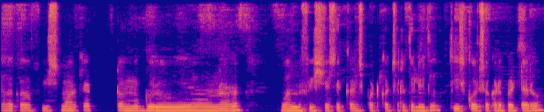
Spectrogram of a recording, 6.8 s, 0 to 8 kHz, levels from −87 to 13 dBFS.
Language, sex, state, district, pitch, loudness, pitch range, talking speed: Telugu, male, Telangana, Nalgonda, 135 Hz, -20 LUFS, 130-145 Hz, 140 wpm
